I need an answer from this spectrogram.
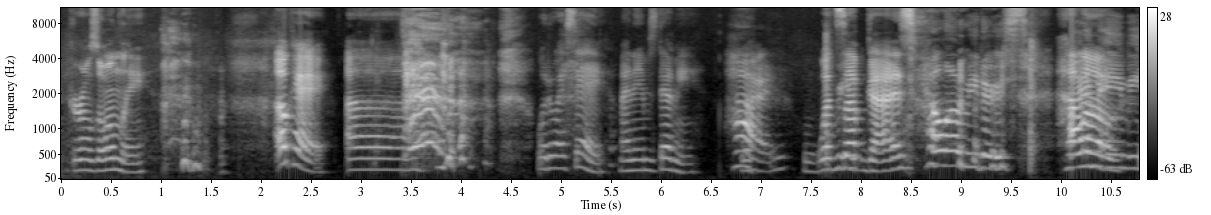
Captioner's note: laughs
